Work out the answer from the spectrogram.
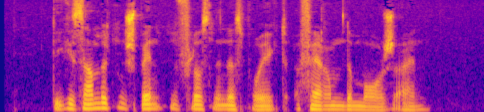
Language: German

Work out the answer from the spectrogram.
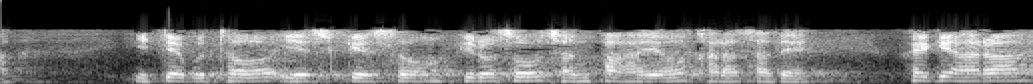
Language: Korean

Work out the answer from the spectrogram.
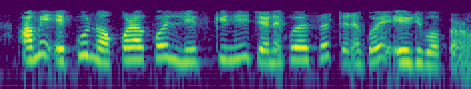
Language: Assamese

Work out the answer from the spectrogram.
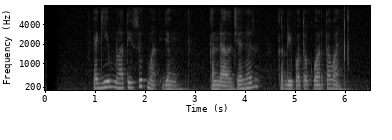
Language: Sundanese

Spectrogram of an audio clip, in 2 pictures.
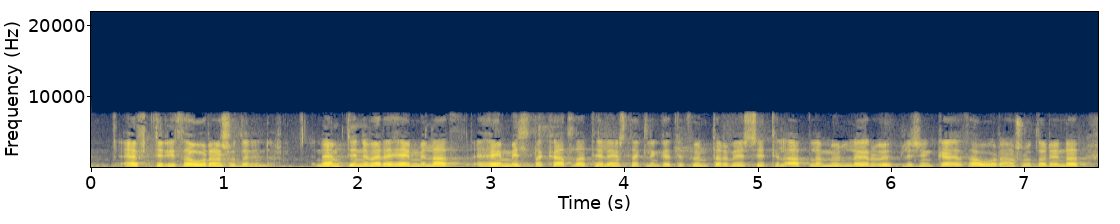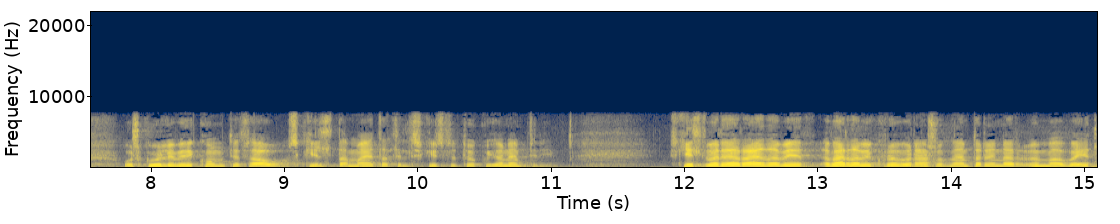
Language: Icelandic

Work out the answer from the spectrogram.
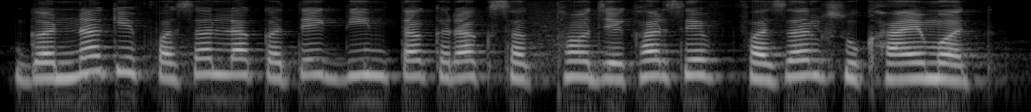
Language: Chhattisgarhi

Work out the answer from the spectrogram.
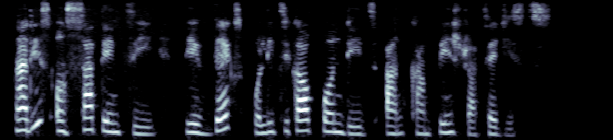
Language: Nigerian Pidgin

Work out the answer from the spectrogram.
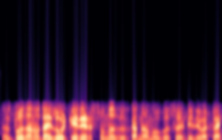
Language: Kashmiri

